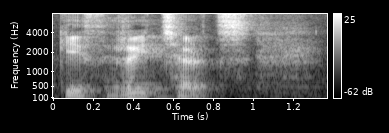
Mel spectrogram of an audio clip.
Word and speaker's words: Keith Richards: que bueno últimamente la la costumbre que adopto es irme a la transliteración en ruso a la transliteración en cirílico porque ellos Bueno pues pronuncian bien pero sin lujos sin grandes o sea pronuncian de una manera aproximada Pero y me he quedado asombrado de que por lo menos en Wikipedia la transcripción la transliteración de ki richards de kith richards es kit kit digo No hombre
